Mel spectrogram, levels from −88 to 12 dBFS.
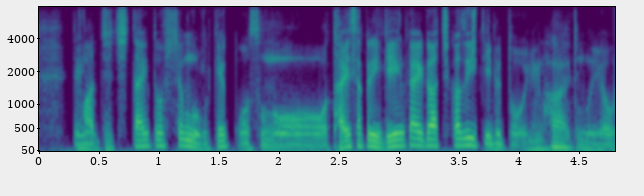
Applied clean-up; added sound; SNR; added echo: neural diffusion model UNIVERSE++.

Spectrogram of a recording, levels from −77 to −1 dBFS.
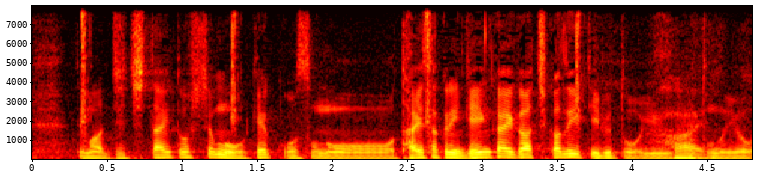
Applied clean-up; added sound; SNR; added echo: none; Clock; 20 dB; none.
